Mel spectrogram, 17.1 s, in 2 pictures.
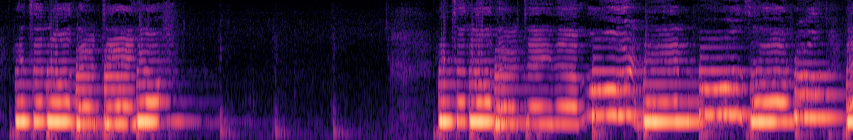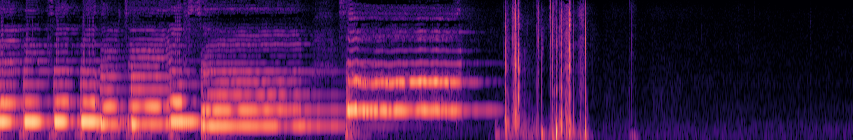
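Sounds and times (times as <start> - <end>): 
soprano singing: 0.0 - 2.1, 4.4 - 13.6.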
